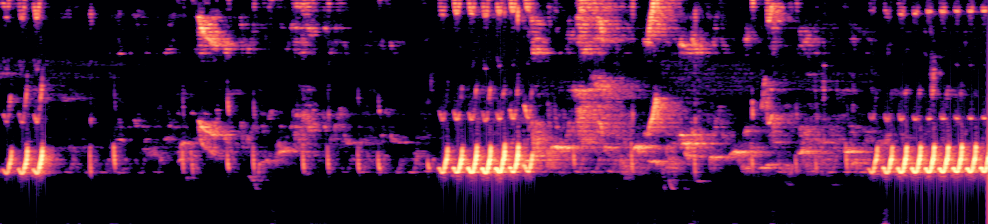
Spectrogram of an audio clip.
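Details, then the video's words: Rare Ussuri-region breeder, the Chinese nuthatch (Sitta villosa) delivers three short bursts of quick, regular upslurred notes, separated by seconds of high, varied twittering from other small birds. "Как поёт Поползень косматый (Sitta villosa)"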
